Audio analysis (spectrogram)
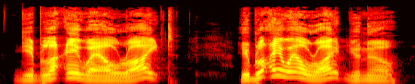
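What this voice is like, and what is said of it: Exaggerated put-on accent. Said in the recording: “I just kept exploring my accent further and further ... I had to make my accent even worse”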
